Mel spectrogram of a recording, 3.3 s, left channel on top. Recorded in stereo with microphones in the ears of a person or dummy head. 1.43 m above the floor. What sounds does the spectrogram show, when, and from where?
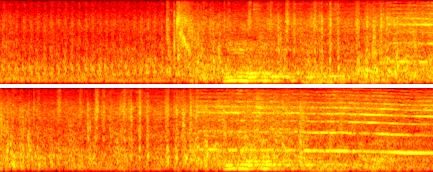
1.7 s a man speaking: 65° left (ahead or behind), 8 m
